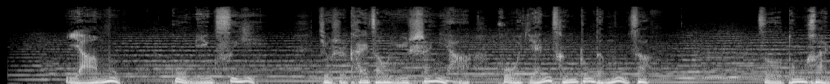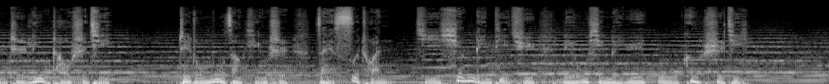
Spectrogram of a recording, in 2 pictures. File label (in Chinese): 男 历史文化 介绍; 崖墓介绍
